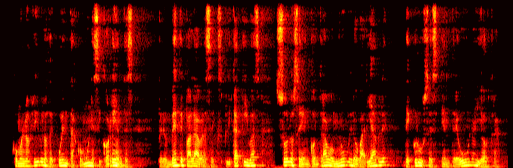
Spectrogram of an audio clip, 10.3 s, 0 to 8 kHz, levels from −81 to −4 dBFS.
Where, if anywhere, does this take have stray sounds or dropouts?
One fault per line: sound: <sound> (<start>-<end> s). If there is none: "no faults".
no faults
